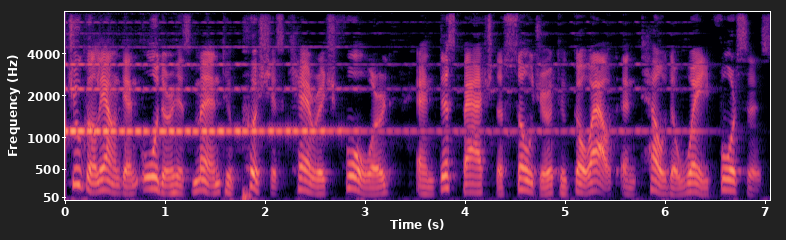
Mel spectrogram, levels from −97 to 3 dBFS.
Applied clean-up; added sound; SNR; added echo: classical method log-MMSE.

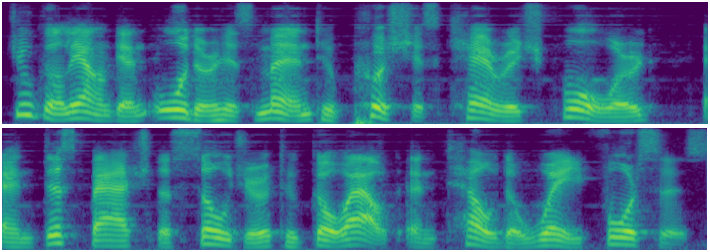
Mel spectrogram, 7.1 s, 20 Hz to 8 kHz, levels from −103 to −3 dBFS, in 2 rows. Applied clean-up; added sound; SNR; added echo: neural mask model DeepFilterNet 3.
